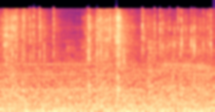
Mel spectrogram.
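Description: Small clear plastic bag of mounting screws and wall plugs being handled and crinkled, with scattered light clicks.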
